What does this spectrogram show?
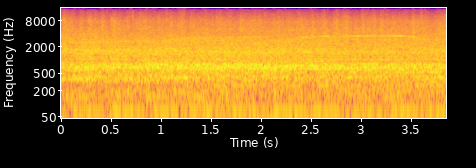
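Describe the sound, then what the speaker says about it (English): Saskatchewan Roughriders home stadium crowd at a CFL football game against the BC Lions, a broad steady roar of many distant voices, constant and even with no single shout standing out. "Now we're going to hear the Saskatchewan crowd"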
